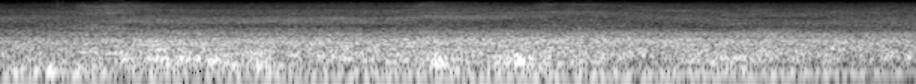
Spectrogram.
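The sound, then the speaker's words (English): A steady, continuous rumble of a passenger train rolling along coastal tracks beside the Pacific Ocean in San Diego County, with a broad low roar and hiss holding at an even loudness throughout and no voices. “The train track comes really close to the Pacific Ocean here.”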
